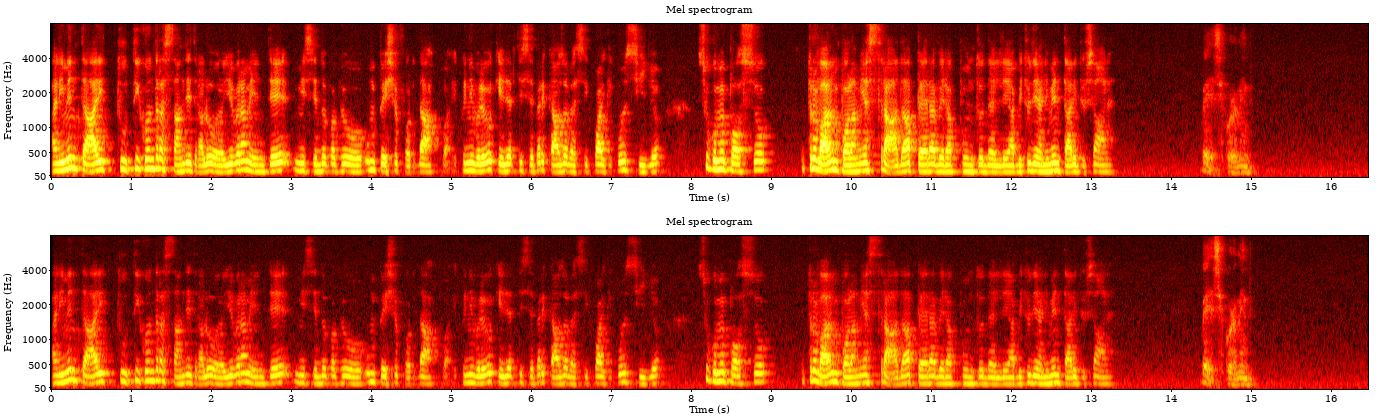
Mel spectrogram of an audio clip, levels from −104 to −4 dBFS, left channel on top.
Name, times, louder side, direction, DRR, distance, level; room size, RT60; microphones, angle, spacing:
voice 1, 0.0-7.6 8.1-9.0 9.5-13.3, left 6 dB, 55° left, 0.3 m, -27 dB
voice 2, 14.4-15.0, right 2 dB, 85° right, 1.8 m, -39 dB
9.0 x 3.6 x 4.3 m
head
